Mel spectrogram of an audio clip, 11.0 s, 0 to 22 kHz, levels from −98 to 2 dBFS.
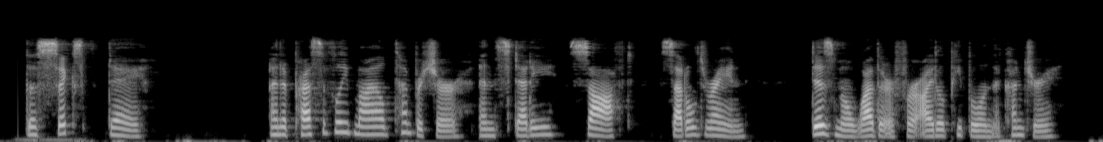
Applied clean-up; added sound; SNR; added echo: none; none; none; none.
